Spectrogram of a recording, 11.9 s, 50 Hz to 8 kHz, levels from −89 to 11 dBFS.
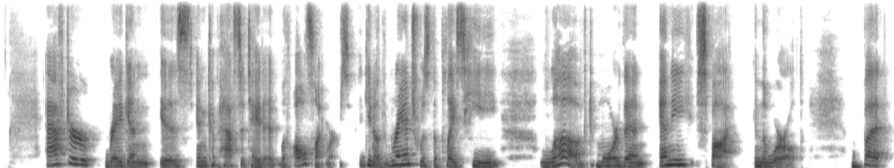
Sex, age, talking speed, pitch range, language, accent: female, 50-69, 115 wpm, 170-225 Hz, English, American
